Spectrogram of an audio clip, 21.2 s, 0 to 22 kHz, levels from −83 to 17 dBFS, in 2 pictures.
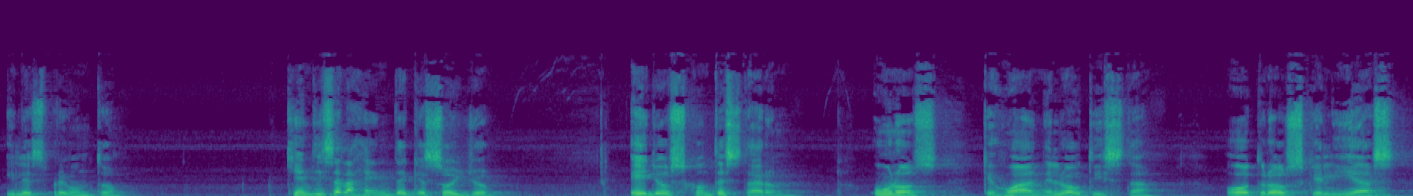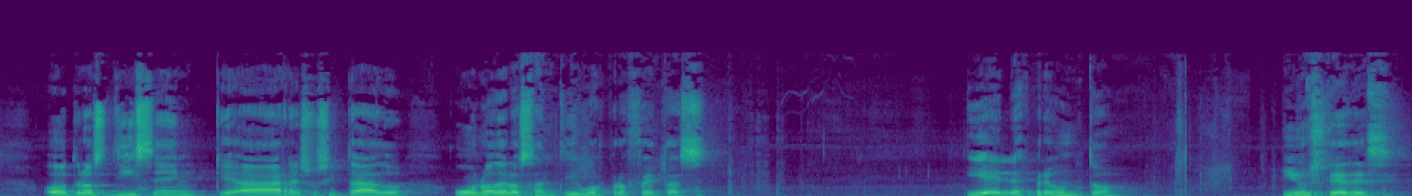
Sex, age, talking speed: male, 40-59, 105 wpm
